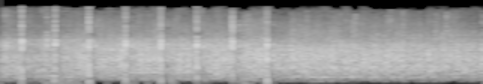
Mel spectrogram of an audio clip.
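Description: Audience applause: a steady wash of many hands clapping, with a few sharper, louder claps standing out in the first two seconds before the clapping settles into an even patter. No one speaks.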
